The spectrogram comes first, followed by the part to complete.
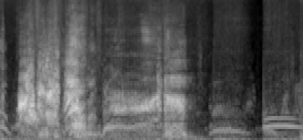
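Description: A West Highland White Terrier gives a few sharp, high barks, then softer whining, nasal sounds.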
